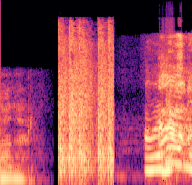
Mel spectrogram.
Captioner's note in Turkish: silah sesi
